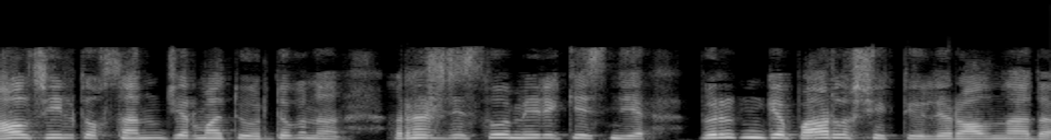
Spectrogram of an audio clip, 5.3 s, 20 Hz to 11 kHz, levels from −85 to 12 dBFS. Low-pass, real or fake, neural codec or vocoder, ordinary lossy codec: 7.2 kHz; fake; codec, 16 kHz, 4 kbps, X-Codec, HuBERT features, trained on LibriSpeech; AAC, 32 kbps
